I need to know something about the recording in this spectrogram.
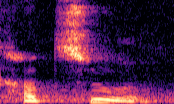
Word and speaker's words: cartoon: OON, like cartoon, afternoon, teaspoon. This stress ending OON. So we're going to stress on the last level. In cartoon, you're going to stress tune.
